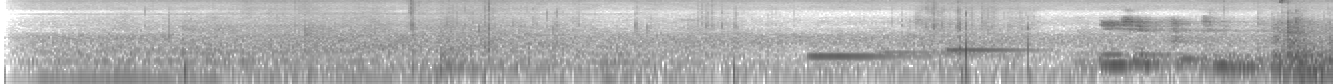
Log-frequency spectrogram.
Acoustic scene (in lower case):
elevator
